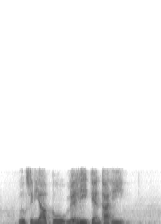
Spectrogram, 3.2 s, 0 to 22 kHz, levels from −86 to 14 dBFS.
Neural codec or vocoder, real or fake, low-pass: codec, 16 kHz in and 24 kHz out, 0.6 kbps, FocalCodec, streaming, 2048 codes; fake; 5.4 kHz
